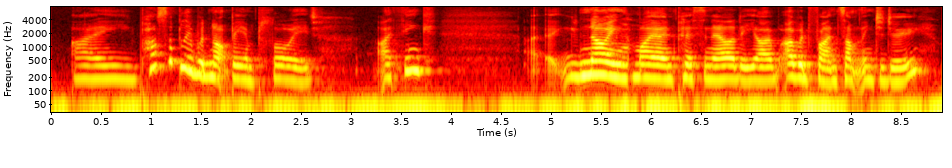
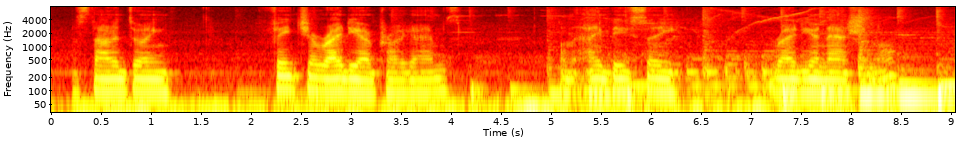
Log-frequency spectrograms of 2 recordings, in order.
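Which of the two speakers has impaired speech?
The second: multiple sclerosis.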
